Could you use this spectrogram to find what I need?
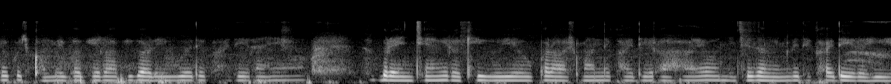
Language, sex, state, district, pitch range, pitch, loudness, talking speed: Hindi, female, Bihar, Madhepura, 180-190 Hz, 185 Hz, -21 LUFS, 190 wpm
